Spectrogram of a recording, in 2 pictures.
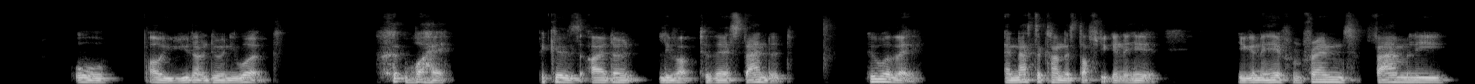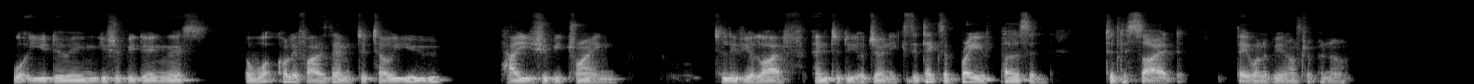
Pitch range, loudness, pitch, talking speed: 95-100 Hz, -20 LUFS, 95 Hz, 165 wpm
